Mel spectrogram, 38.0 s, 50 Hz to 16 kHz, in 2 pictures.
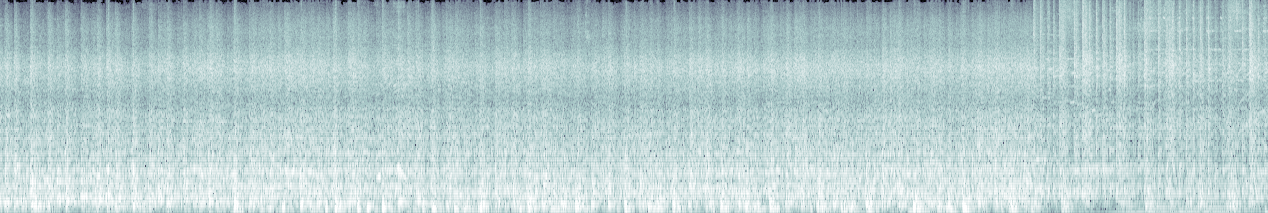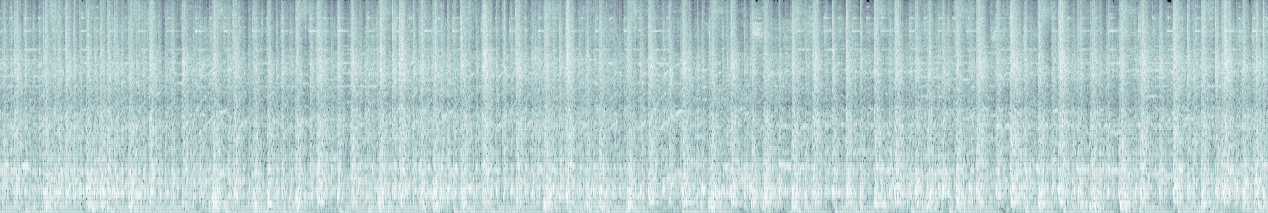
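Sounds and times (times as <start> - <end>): fast percussion music: 0.0 - 38.0.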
